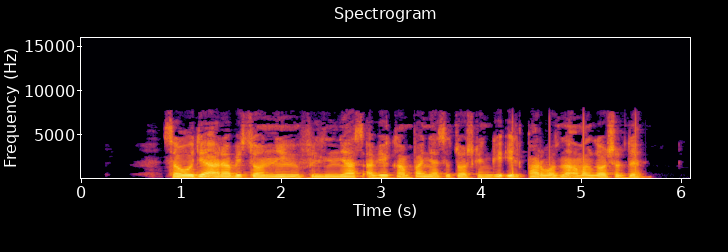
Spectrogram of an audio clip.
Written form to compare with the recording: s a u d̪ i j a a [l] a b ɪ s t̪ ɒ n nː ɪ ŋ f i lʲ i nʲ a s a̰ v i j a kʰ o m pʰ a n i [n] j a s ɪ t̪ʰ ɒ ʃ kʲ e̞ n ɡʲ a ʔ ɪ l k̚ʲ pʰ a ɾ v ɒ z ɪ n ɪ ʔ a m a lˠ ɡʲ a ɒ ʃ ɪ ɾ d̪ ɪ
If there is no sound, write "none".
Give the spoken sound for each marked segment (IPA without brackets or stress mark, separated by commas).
ɾ, none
